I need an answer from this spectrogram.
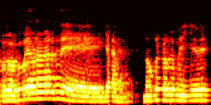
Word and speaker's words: YAML: Y se pronuncia YAML, como en camel, para saberlo.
